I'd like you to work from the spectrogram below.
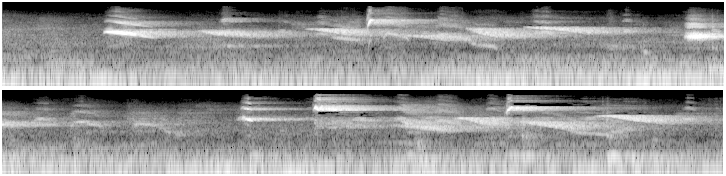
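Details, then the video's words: Green-winged saltator song used as a warm-up to excite other saltators: loud whistled phrases sliding downward, with sharp high notes over them, in bursts roughly every three seconds over a low hum. "ENFEMADO ESQUENTE SEU TRINCA FERRO"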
